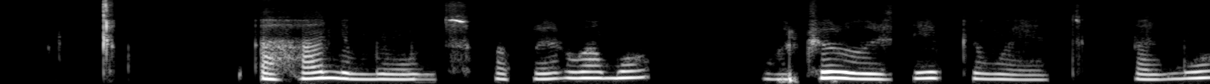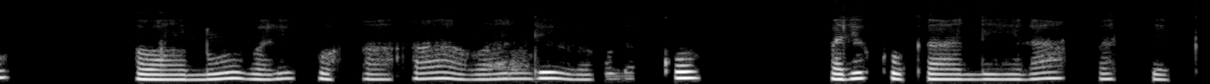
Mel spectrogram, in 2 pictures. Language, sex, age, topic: Kinyarwanda, female, 25-35, finance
